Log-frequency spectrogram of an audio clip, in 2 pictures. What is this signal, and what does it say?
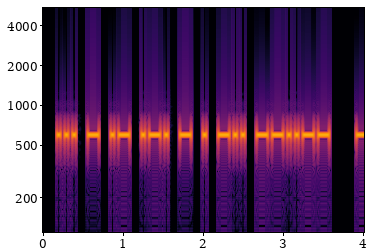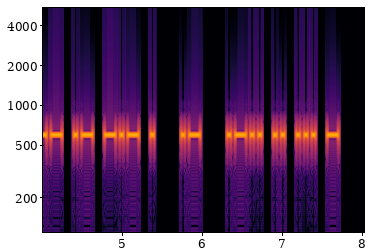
Morse code, heard as a keyed tone, about 25 wpm, 600 Hz. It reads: STARTED, MAKE A LIST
